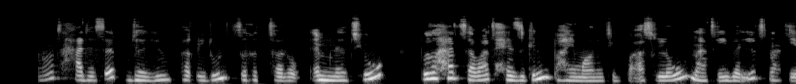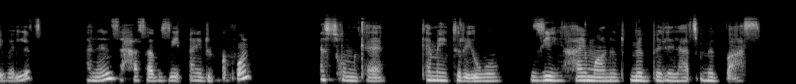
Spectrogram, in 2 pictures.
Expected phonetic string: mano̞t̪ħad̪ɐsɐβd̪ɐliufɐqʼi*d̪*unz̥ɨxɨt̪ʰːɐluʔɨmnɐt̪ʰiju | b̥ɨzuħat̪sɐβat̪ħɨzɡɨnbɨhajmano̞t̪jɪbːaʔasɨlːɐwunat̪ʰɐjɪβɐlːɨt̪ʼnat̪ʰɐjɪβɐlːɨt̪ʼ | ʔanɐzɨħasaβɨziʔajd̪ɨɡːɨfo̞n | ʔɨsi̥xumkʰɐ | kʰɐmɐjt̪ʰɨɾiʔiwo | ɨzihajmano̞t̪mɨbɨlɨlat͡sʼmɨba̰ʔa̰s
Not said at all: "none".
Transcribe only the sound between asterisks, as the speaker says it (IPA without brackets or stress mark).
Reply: d̪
